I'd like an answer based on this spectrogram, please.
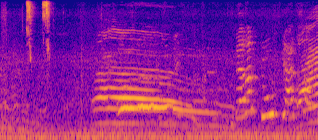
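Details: Domestic cats in a territory fight: a long, wavering, drawn-out yowl swells and sags for about two seconds, then breaks into shorter, harsh, rising wails near the end over a low background rumble.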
